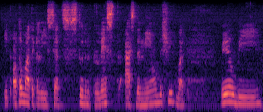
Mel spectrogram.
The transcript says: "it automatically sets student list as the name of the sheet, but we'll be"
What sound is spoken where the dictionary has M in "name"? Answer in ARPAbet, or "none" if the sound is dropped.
none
